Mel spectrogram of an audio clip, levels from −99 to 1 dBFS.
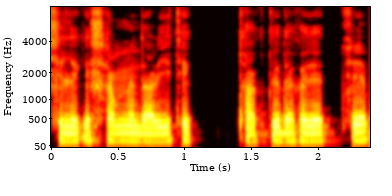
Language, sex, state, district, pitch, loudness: Bengali, male, West Bengal, Dakshin Dinajpur, 120 Hz, -18 LUFS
